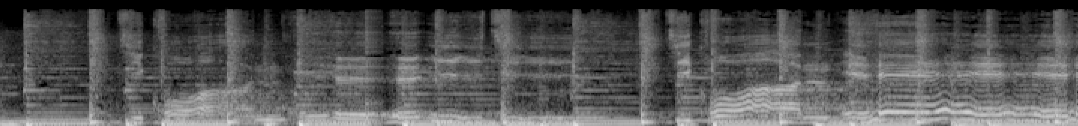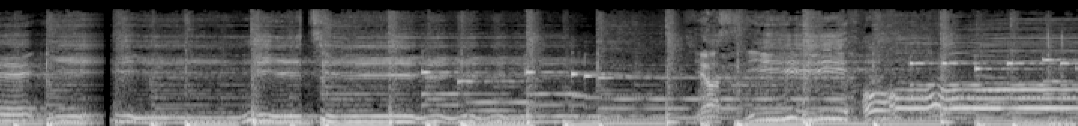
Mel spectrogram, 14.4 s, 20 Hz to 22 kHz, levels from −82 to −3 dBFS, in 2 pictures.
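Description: Around 2.44 to 2.60 s there's AAC frame loss with concealment: roughly 107 ms of data goes missing, which fits about five frames, and the decoder papers over it by reusing the last good spectrum, so you get a smeared, noisy patch. A longer one hits from 7.71 to 8.00 s, about 192 ms lost, scattered over roughly 213 ms, with one run near 150 ms.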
